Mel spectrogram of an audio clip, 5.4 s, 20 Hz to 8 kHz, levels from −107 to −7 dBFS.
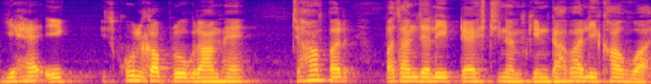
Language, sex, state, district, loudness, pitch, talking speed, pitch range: Hindi, male, Uttar Pradesh, Saharanpur, -19 LUFS, 140 Hz, 165 wpm, 135-145 Hz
